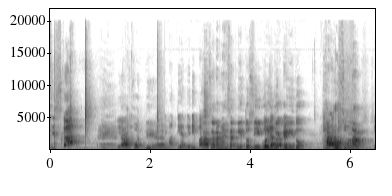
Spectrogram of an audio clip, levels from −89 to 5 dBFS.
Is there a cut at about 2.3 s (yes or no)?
yes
